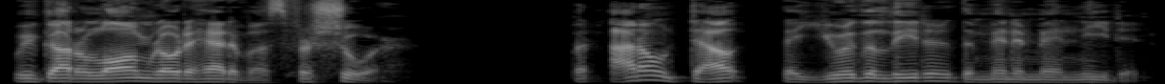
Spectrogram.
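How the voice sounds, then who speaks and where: An actor playing an earnest, loyal militia lieutenant in a video game, sincere, respectful and soldierly. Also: male voice, lowish voice, moderate pace, no room sound, clean studio sound, lightly acted. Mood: heartfelt. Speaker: companion character in a video game.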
